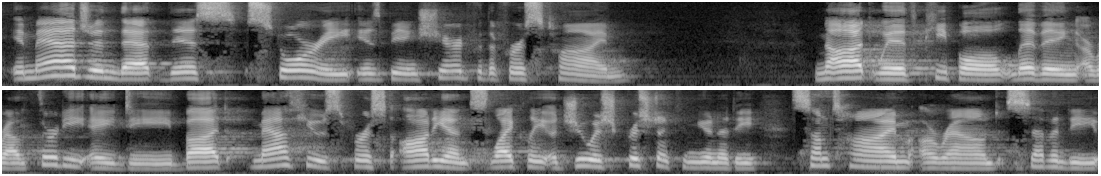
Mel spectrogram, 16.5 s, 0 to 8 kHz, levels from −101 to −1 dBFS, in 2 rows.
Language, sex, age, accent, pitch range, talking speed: English, male, 40-59, American, 140-185 Hz, 110 wpm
